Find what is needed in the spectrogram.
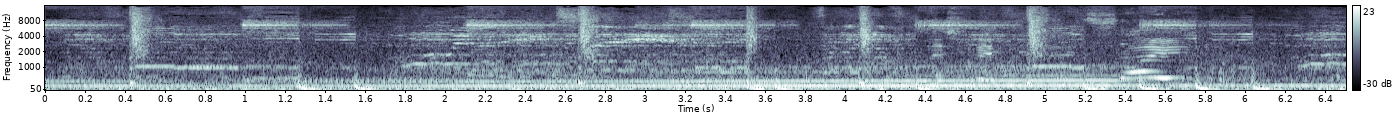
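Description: Music with a steady beat over the V10 engine of a Lamborghini Huracán Performante heard from inside the cabin, its pitch rising slowly as the car gathers speed.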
